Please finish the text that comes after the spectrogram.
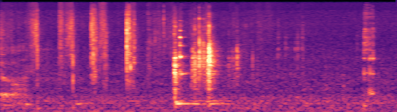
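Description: Tarot cards are shuffled by hand in a soft papery riffle with a few louder snaps and slaps, close up over a faint background hiss.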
